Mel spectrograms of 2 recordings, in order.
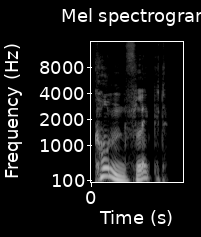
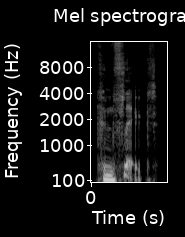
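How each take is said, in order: First: "conflict" stressed on CON, as a noun; CON-flict, front-stressed "conflict"; stress on first syllable. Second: "conflict" stressed on FLICT, as a verb; weak first syllable, strong second in "conflict"; con-FLICT, end-stressed "conflict". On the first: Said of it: "the noun is". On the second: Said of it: "but the verb is". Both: Shown as a demonstration.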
